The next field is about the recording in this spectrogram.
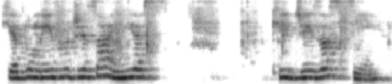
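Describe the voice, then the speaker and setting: A woman's voice: on the high side, slight background noise. A woman from Salvador, a poet and professor, speaking unhurriedly at an online book launch and often restarting her sentences. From Salvador, Bahia, Brazil. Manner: unhurried, with frequent restarts and fillers. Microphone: video call. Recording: muffled, roomy video call audio.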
